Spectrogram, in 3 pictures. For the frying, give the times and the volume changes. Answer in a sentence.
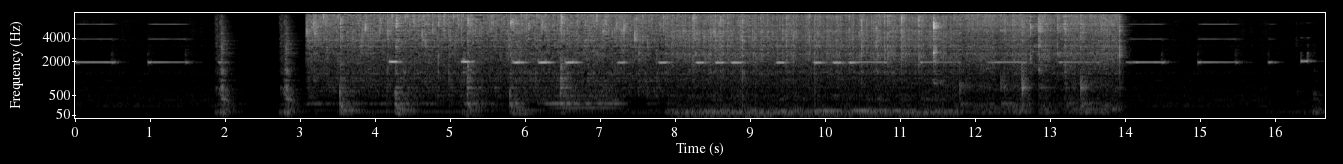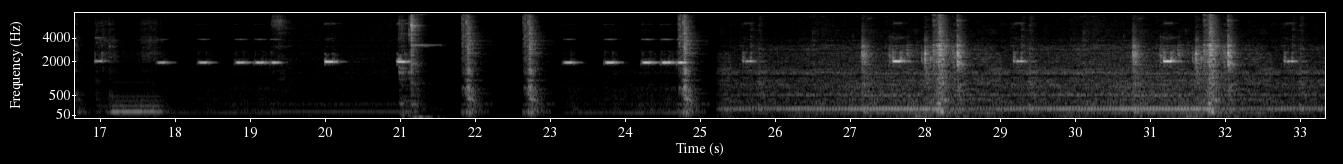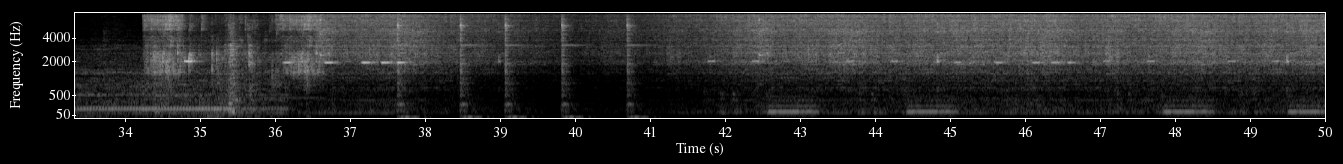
You can hear the frying from 3.0 to 14.0 s, at a steady volume; and from 34.2 to 49.9 s, getting quieter then louder.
